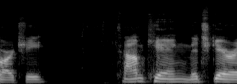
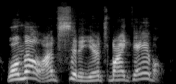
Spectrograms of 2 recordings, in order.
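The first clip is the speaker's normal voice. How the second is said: louder, higher mock huffy protest; a petty man defending his seat; imitated indignant claim; 8 semitones higher, 10 dB louder than usual. Guy insists the table is his, hammed-up indignant.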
